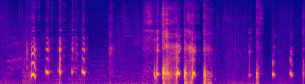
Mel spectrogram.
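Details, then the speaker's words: Smoker's cough: a young woman who smokes and has allergies has repeated deep, harsh coughing fits while gaming; real and unscripted. "Жесть. Чёртов кашель. Блин. Или вам слышно только мой чертов кашель?"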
